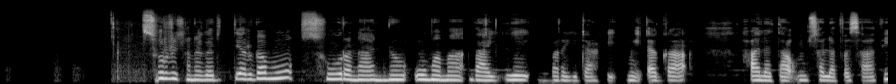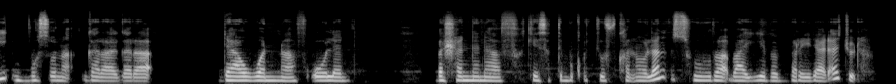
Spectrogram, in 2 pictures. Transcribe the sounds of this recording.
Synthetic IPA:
sʊrːɪkɐnɐɡɐd̪ɪt̪ːɪɐɾɡɐmusuːɾɐnaːnːo̞ːʔuːmɐmaːbaːjʔeːbɐɾeːd̪aːfɪmiːᶑɐɡaː | haːlɐt̪aːʔʊmsɐlɐfɐsaːfɪbɔsɔnɐ̰ɡɐɾaːɡɐɾaː | d̪aːwːɐnːaːfo̞ːlɐn | bɐʃɐnːɐnaːfke̞ːsːɐ̥t̪ːɪbʊkʼɔt͡ʃːuːfkʰɐno̞ːlɐnsuːɾɐbaːjʔe̞ːbɐbɐɾeːd̪aːᶑaːt͡ʃːuːᶑɐ̥

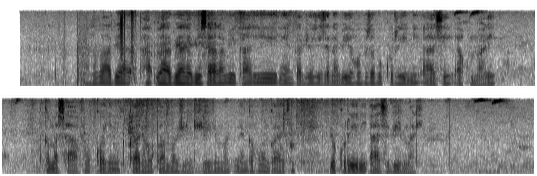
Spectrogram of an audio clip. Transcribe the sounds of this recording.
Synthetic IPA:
βano | βaβjalaβisalaβikalineːŋɡaβjosiz̬anaβiɾixoβisaβukuɾinia̰siaxumali | kamasaːfuko̞ɲenekakalixo̞pamboʃiːnduʃilimone̞ːŋɡaxuːŋɡatiβjokuɾiniʔasiβimali̥

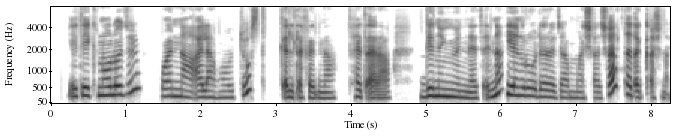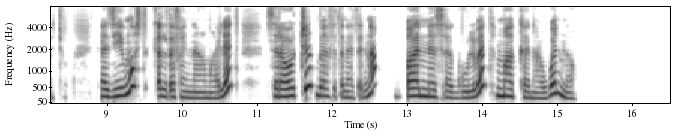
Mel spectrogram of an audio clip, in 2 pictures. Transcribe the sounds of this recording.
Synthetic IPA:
jɛt̪ʰe̞kno̞lo̞d͡ʒi | wanːaa̰lamawo̞t͡ʃːwʊst̪ʼkʼɨlt̪ʼɨfɨnːa | fət̪ʼə̰ɾa̰ | ɡɨnɨɲːunːət̪ɨ̰nːajɛnɨɾo̞d̪əɾəd͡ʒamːaʃaʃalt̪ʰət̪ʼəkʼːaʃnat͡ʃːɛw | kʰəzːihɪmwʊst̪ʼkʼɨlt̪ʼɨfɨnːamalət̪ | sɨɾawo̞t͡ʃːɪnbəfɨt̪ʼnət̪ɨnːa | banːəsəɡulbət̪makʰːənawɔnːəw

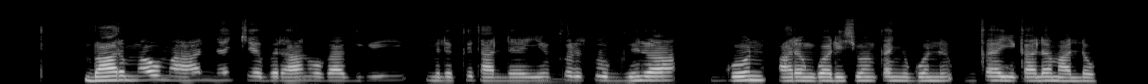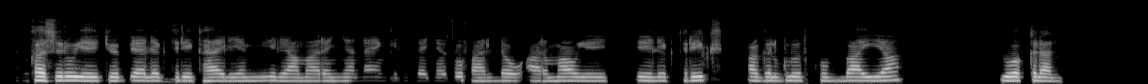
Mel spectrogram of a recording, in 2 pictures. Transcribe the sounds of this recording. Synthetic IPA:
bəaɾmawmahalnət͡ʃʼːɛbɨɾhanwɔɡaɡi | mɨlɨkːɨt̪alːəjɛkʼɨɾsʼuɡɨɾa | ɡo̞naɾəŋɡʷad̪isihonkʼəɲːɡo̞n | kʼəjɪkʼələmalːəh | kʰəsɨɾujɛit̪ijo̞pʼjaelekt̪ɾikhajljɛmːiljɛamaɾəɲːanːaɛŋɡɨlid̪əɲːasʼufalːəhaɾmawjɛ | elekt̪ɾikʰ | aɡəlɡɨlo̞t̪kʰubaja | jɪwɔkːɨlal

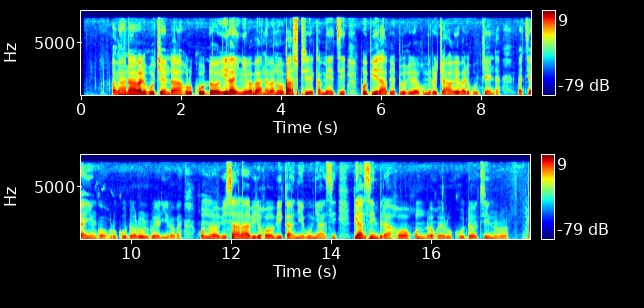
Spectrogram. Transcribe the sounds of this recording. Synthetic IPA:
βaβaːnaβalixut͡ʃe̞ːndaxulukudo̞ilajiniβaβaːnaβanoβasu̥tile̞kame̞ːt͡simupiɾaβe̞tuxiɾe̞xumiɾo̞t͡ʃawe̞βalixut͡ʃe̞ːnda | βat͡sjajiːŋɡo̞xulukudo̞lululwe̞liɾo̞βa | xunulo̞βisalaβiɾixo̞βikaneβuɲaːt͡siβjasiːmbiɾaxo̞xunulo̞xwe̞ɾṵkudo̞t͡sinulo̞

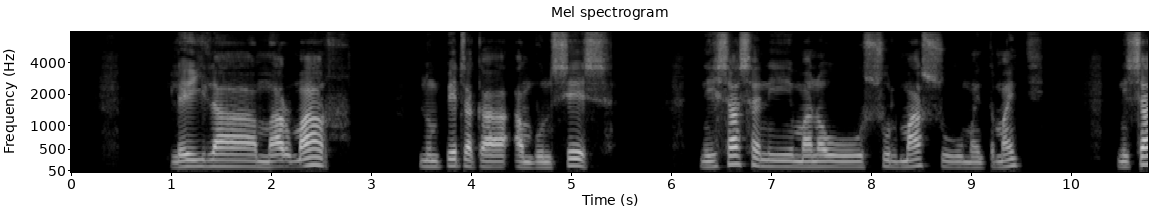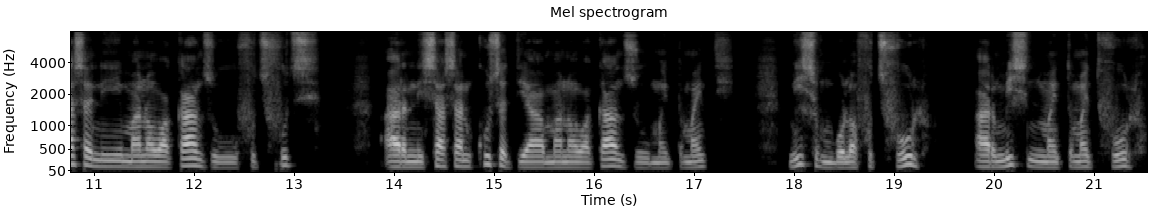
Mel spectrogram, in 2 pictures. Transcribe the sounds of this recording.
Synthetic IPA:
leilamaɾumaɾu̥ | numipeʈ͡ʂakəambunisez̥ | nisasanimanawsulumasumajnt̪imajnt̪i̥ | nisasanimanawakand͡zufut͡si̥fut͡si̥ | aɾinisasanikusəd̪iəmanawakand͡zumajnt̪imajnt̪i̥ | misimbuləfut͡si̥v̥ulu̥ | aɾimisinimajnt̪imajnt̪i̥v̥ulu̥

